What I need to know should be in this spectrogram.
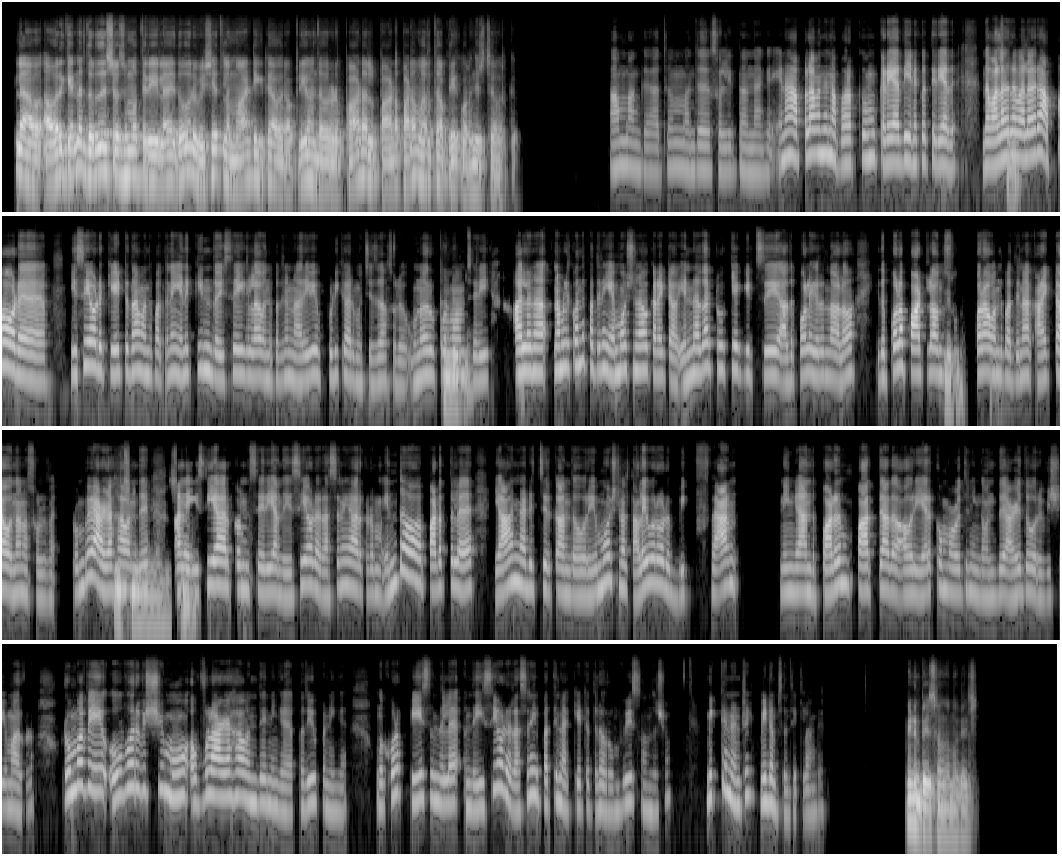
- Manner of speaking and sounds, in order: in English: "எமோஷனல கனெக்ட்"; in English: "டுகே கிட்ஸ்"; in English: "கனெக்ட்"; "இருக்கட்டும்" said as "இருக்கனும்"; in English: "எமோஷனல்"; in English: "பிக் ஃபேன்"
- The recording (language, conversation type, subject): Tamil, podcast, வயது அதிகரிக்கும்போது இசை ரசனை எப்படி மாறுகிறது?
